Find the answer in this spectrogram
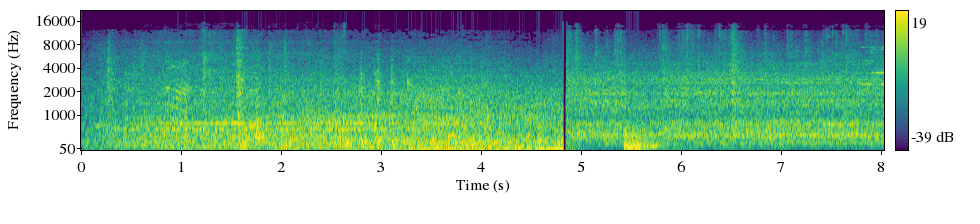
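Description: Metal shopping trolley being pushed, its wheels rumbling and rattling over the floor and then paving, with an abrupt change in the rolling noise about five seconds in.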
